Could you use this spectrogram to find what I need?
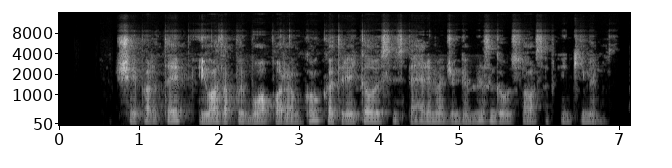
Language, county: Lithuanian, Kaunas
